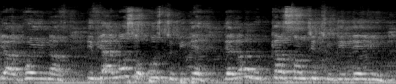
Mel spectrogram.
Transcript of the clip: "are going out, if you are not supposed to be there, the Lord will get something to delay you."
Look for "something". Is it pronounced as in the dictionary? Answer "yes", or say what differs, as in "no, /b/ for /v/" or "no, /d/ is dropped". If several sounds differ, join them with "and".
no, /t/ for /θ/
